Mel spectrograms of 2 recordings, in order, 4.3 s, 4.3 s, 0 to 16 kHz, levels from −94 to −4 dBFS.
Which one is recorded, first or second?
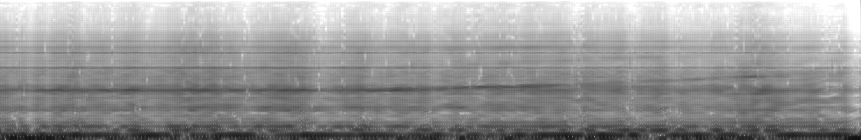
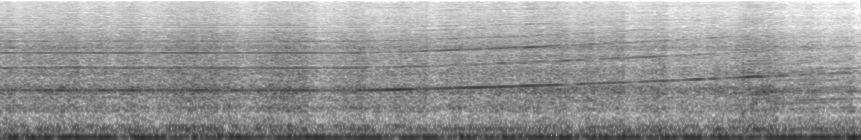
second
